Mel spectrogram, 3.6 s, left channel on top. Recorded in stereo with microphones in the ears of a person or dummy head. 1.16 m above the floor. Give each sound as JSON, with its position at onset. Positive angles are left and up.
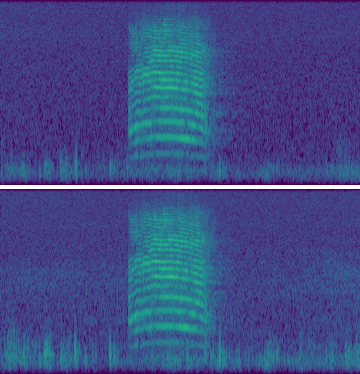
{"t": 1.3, "sound": "a cat meowing", "side_deg": 5, "distance_m": 0.7}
